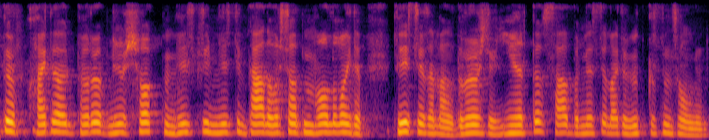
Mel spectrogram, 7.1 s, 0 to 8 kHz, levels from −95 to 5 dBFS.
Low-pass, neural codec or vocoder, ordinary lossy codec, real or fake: 7.2 kHz; autoencoder, 22.05 kHz, a latent of 192 numbers a frame, VITS, trained on one speaker; none; fake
